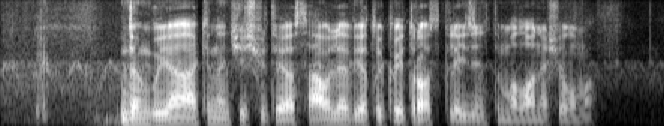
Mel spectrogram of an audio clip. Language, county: Lithuanian, Kaunas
